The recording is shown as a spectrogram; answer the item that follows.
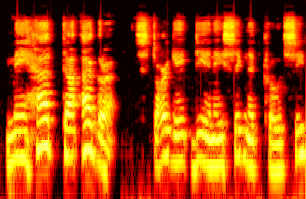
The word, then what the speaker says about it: Mahata Agra: Tribe 7, Mahata Agra, pronounced Mehata Agra.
